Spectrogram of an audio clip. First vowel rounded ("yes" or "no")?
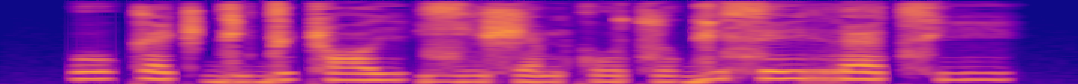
yes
